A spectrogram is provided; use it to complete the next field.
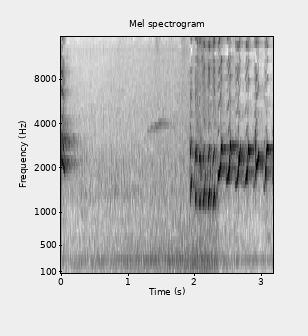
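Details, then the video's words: Greater green leafbird song in a tropical forest setting: after a quiet, hum-filled start, a rapid series of rhythmic chirping whistled notes begins and continues steadily to the end. "Suara Hutan Tropis Istimewa: Anti gagal pasti nyaut ngotot cucak ijo gacor"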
